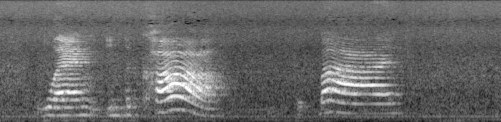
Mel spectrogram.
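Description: A young boy speaks up clearly nearby, in short phrases.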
